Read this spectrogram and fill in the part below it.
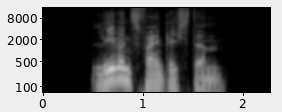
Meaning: strong dative masculine/neuter singular superlative degree of lebensfeindlich
- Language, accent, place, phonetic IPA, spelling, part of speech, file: German, Germany, Berlin, [ˈleːbn̩sˌfaɪ̯ntlɪçstəm], lebensfeindlichstem, adjective, De-lebensfeindlichstem.ogg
